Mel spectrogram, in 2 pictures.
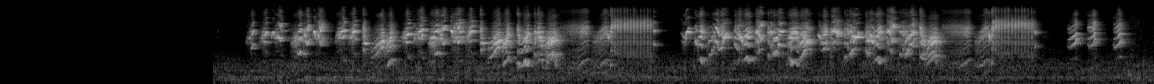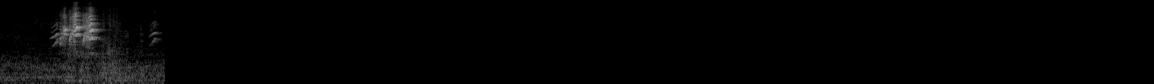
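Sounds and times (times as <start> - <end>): swallows twittering: 2.4 - 13.2.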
